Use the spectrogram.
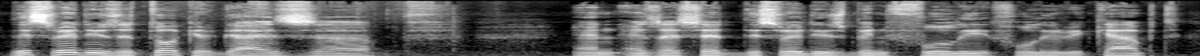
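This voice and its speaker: A man giving a casual, unscripted hands-on review, speaking haltingly and often repeating his phrases. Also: mid-range voice, darkish tone. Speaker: radio reviewer and CB operator.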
